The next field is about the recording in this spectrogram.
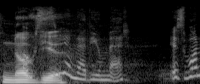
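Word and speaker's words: Neuvillette: on all the cases So that's in how to recent pronounce his years are name. It's kept. not Nue. If the It's Novieux.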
